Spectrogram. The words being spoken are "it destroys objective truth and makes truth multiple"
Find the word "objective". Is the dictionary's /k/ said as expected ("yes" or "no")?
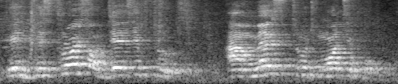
no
